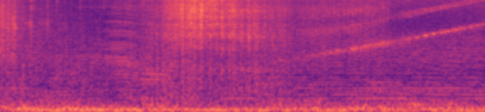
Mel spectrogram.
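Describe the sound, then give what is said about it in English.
A spaceship fires all its weapons in a sci-fi explosion effect: a loud, sustained, deep booming rumble, with a high whine rising in pitch toward the end. “Fire all weapons.”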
